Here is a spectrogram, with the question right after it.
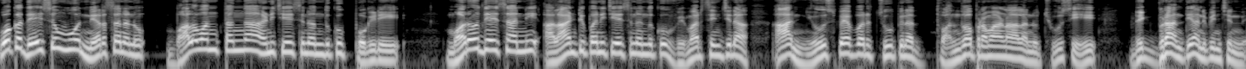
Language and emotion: Telugu, disgusted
